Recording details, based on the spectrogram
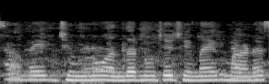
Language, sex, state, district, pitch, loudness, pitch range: Gujarati, female, Maharashtra, Mumbai Suburban, 200 Hz, -14 LUFS, 195-205 Hz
